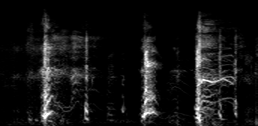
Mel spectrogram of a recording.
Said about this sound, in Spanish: Te ahogaste como la anécdota. Tosiendo toda la película.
